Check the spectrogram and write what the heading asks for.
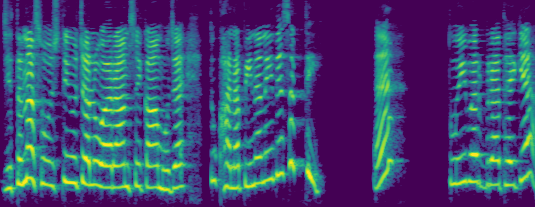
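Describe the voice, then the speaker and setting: A woman's voice: very high voice, moderate pace, sharp tone. A woman voicing a bossy, irritable mother-in-law in a Hindi cartoon, scolding her daughter-in-law. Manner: scolding, bossy, repeats "theek hai na". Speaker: voice actor.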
